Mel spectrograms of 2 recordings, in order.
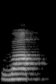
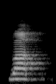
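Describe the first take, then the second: First: The final k is cut off in the throat. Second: The final k is cut off in the throat.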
